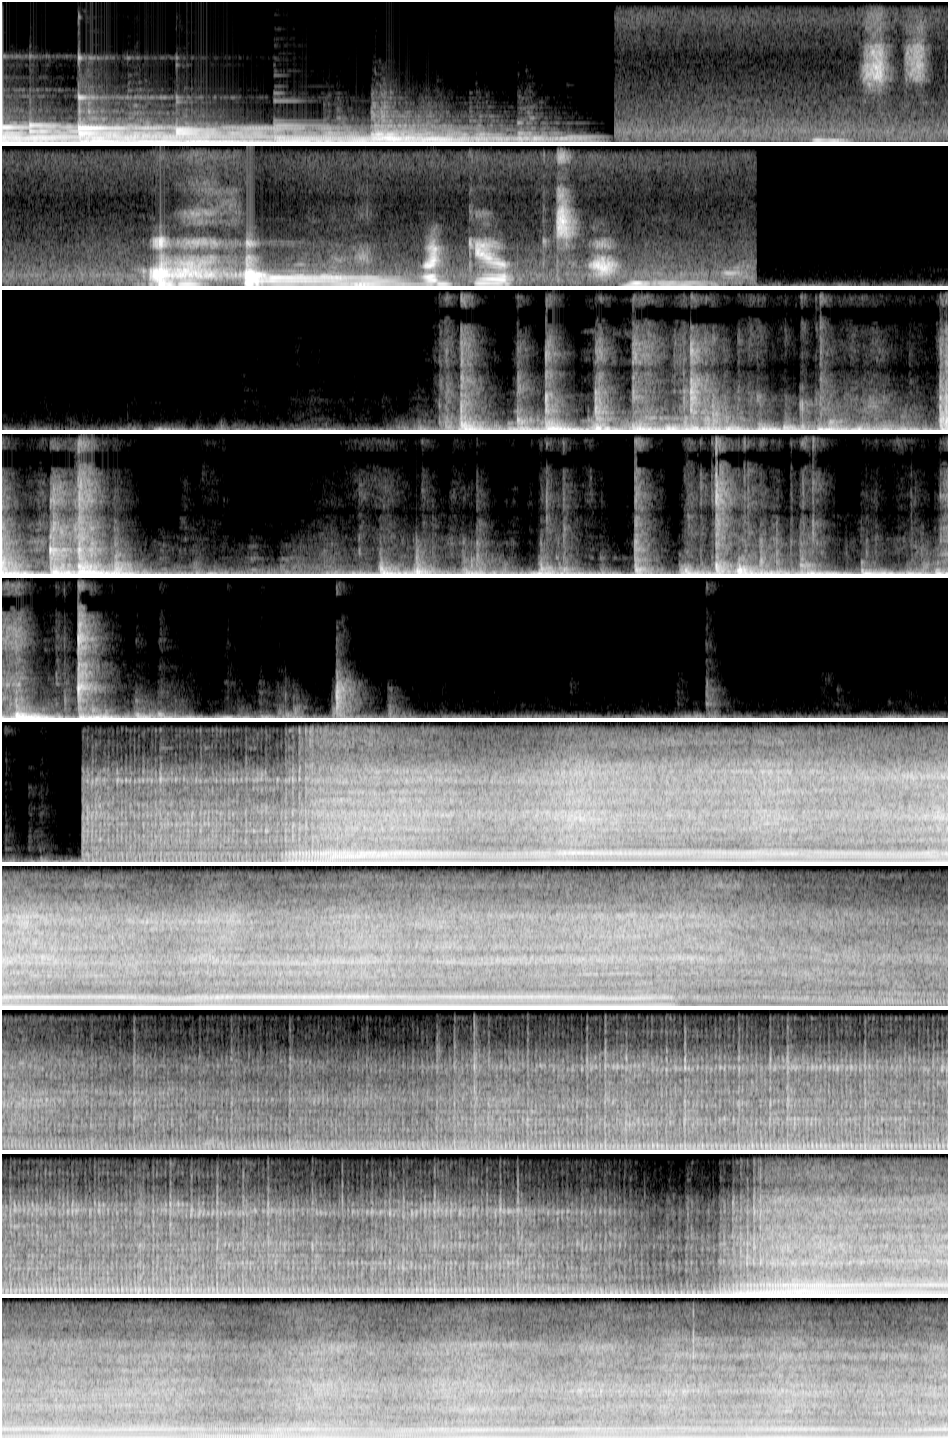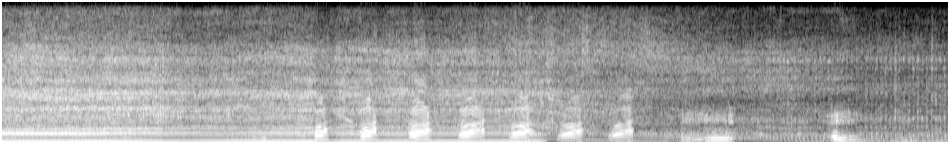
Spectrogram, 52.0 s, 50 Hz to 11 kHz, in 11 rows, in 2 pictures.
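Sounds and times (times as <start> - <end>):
chainsaw revving: 24.1 - 52.0.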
